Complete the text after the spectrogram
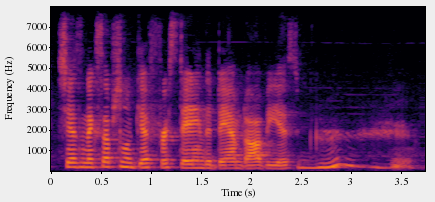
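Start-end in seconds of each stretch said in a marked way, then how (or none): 2.5-3.6 soft drawn-out grr; mock growl. Reader annoyed at stating the obvious, mock growl. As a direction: growl quietly in playful irritation.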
